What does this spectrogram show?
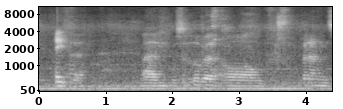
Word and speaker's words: Aoife: But Aoife, which I forget is I think how it's pronounced, Aoife, Aoife, was the lover of Manannan's son, Ilbrek, in one story.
